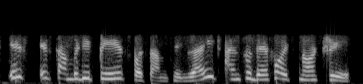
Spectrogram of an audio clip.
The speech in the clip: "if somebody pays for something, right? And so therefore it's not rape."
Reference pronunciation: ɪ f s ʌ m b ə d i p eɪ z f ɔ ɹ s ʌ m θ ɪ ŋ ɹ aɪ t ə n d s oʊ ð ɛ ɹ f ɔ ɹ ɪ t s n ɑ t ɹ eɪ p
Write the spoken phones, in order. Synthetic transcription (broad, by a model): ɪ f s ʌ m b ə d i p eɪ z f ɔ ɹ s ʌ m t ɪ ŋ ɹ aɪ t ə n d s oʊ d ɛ ɹ f ɔ ɹ ɪ t s n ɑ t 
